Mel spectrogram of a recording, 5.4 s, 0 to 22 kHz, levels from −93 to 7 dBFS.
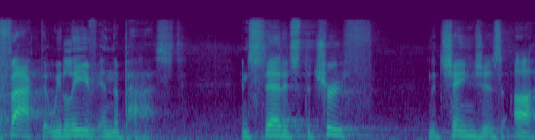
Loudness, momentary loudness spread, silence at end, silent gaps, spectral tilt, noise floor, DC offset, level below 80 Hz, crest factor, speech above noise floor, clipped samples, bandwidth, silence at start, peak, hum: -38 LUFS; 15 LU; 0 s; none; -4 dB/octave; -66 dBFS; under 0.1%; -64 dBFS; 22 dB; 28 dB; under 0.1%; 12 kHz; 0 s; -18 dBFS; none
